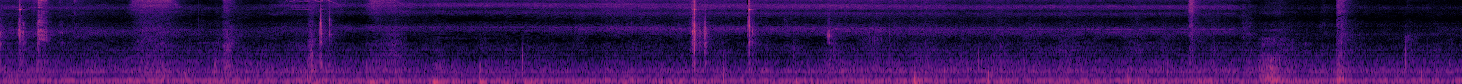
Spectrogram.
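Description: Faint scattered clicks and scuffs of footsteps on a leaf-strewn dirt path, over a quiet, steady low hum.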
